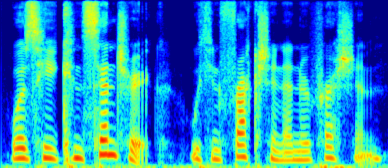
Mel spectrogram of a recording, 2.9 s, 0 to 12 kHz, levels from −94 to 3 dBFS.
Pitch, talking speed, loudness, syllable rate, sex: 195 Hz, 145 wpm, -20 LUFS, 4.9 syllables/s, female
